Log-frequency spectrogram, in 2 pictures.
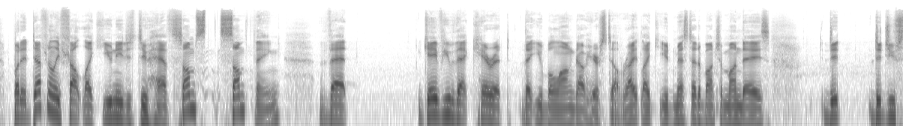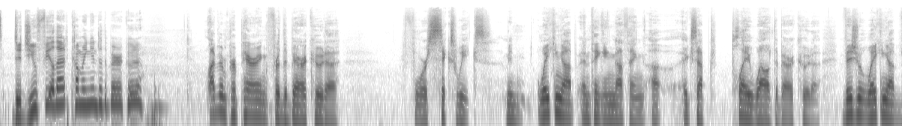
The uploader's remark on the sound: Live from Barracuda Round 2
